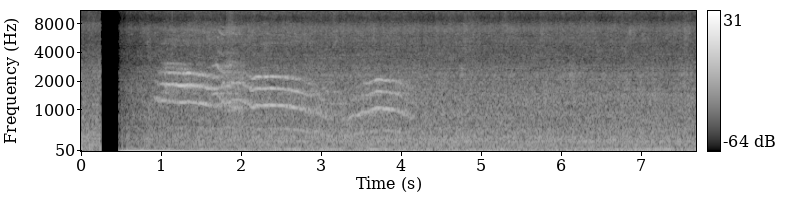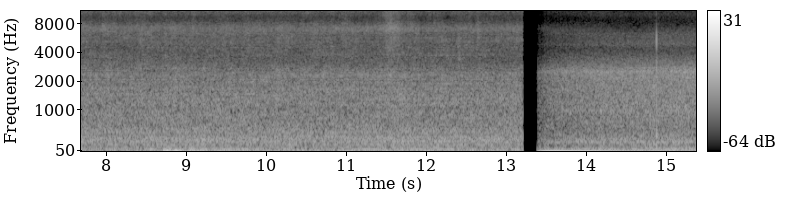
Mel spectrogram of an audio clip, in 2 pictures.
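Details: Cats in a fight: a short, warbling yowl with bending overtones dips and rises for about three seconds, followed by long stretches of quiet background hum.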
